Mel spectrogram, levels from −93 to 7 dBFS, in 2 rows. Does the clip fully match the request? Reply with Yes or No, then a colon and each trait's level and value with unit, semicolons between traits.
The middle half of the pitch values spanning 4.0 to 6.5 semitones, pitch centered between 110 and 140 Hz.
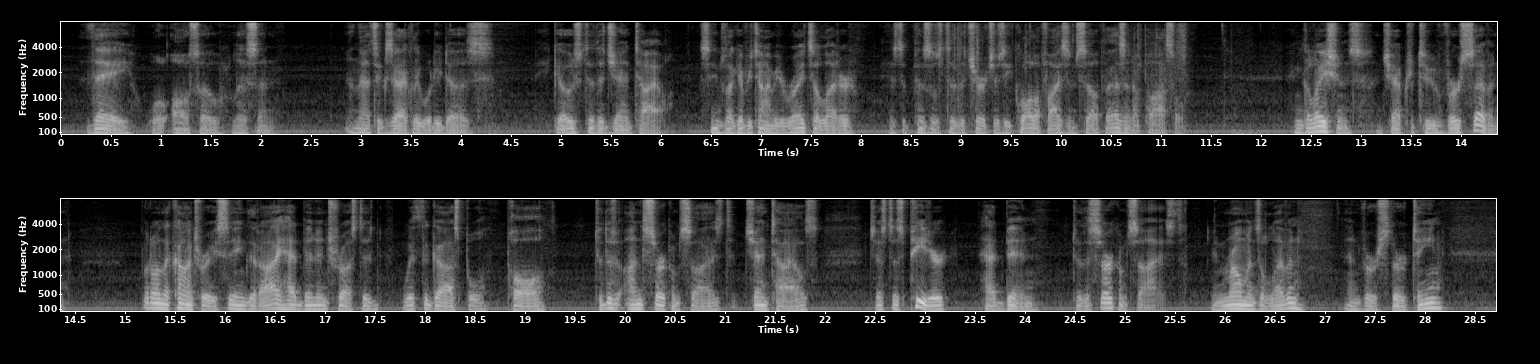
No: average, 5.0 semitones; low, 100 Hz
